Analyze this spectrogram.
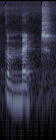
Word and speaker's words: connect: stress is on play connect okay so for connect net is stressed okay and uh there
